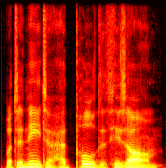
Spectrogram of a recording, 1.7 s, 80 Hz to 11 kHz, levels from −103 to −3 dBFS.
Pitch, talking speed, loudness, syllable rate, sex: 135 Hz, 250 wpm, -17 LUFS, 6.4 syllables/s, male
